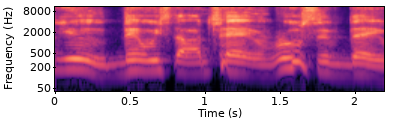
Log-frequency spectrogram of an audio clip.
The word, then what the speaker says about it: Rusev: Can you please tell him how to pronounce the man? Rusev.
